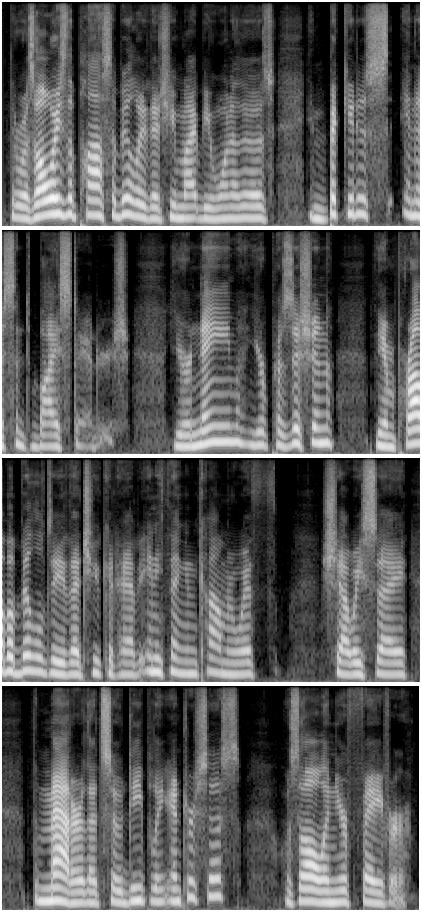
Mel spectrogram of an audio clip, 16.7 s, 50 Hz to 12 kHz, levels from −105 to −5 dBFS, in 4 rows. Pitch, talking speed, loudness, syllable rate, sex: 185 Hz, 150 wpm, -22 LUFS, 5.4 syllables/s, male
